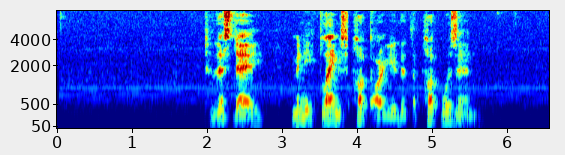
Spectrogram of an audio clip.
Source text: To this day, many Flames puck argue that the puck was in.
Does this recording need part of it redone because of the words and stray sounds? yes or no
no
